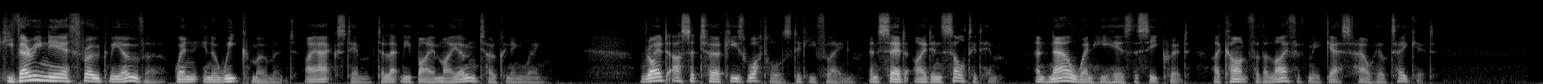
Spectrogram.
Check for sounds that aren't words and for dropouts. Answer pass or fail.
pass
